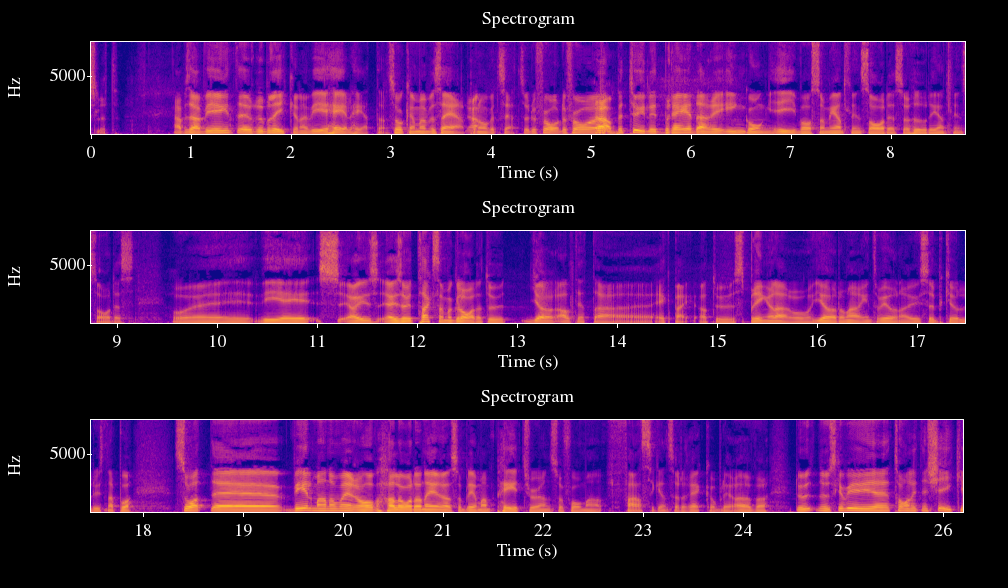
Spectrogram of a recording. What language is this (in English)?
Swedish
